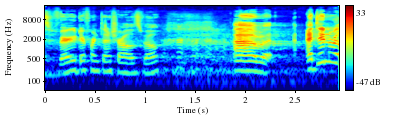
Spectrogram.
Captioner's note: graduates laughing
